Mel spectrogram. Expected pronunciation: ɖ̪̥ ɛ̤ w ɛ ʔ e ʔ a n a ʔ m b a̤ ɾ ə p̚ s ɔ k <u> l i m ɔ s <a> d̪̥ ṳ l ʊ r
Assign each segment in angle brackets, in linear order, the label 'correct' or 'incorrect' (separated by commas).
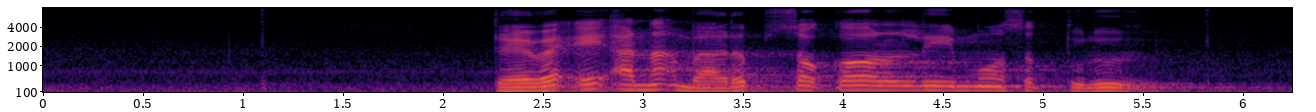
incorrect, incorrect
